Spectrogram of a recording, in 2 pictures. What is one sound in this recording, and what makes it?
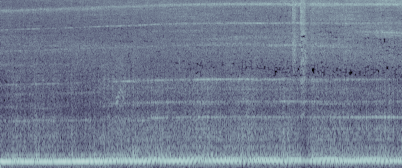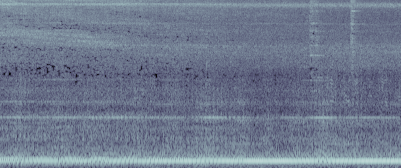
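Steel wheels clack and squeal on the rails as a train rolls past.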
